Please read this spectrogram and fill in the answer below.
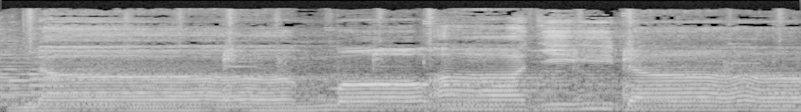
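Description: Buddhist devotional music: a sung chant with instrumental accompaniment, the voice holding long notes and sliding between pitches.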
